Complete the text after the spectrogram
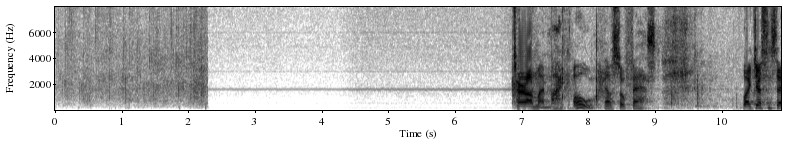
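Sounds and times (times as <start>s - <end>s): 
audience applauding: 0.0s - 2.3s, 6.9s - 10.8s
speech: 6.9s - 9.4s, 10.3s - 10.8s.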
